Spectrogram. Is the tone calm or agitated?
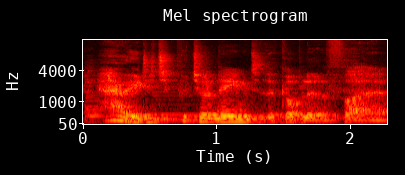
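calm. It is asked in a calm voice.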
